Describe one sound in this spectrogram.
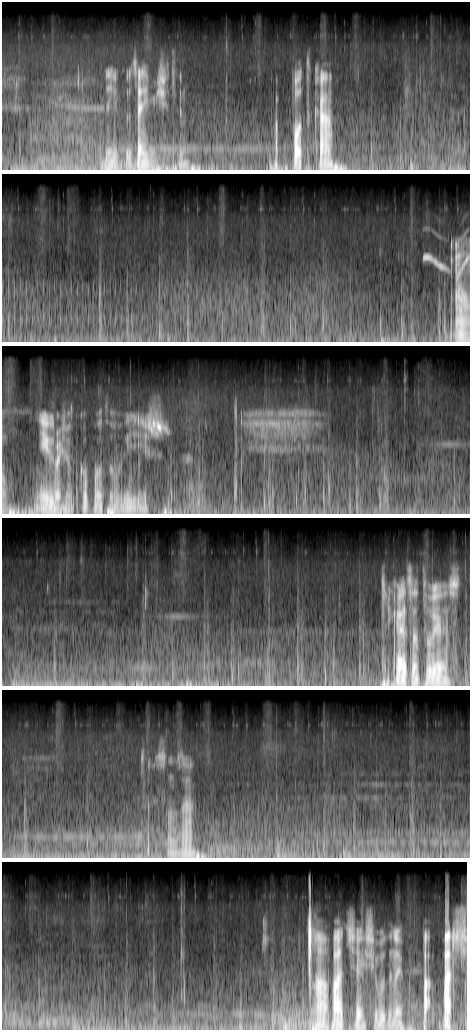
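Footsteps run through rustling grass.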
